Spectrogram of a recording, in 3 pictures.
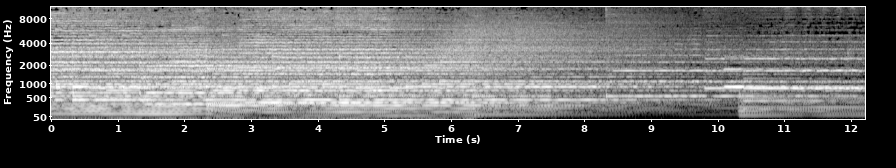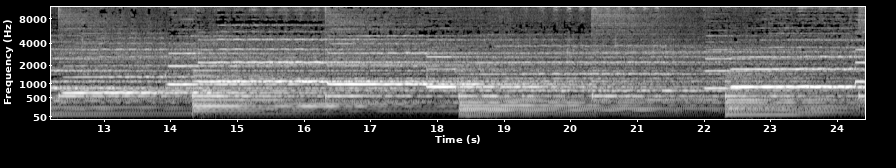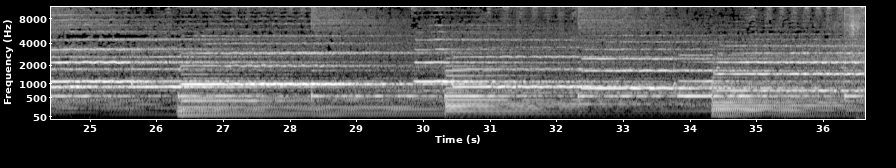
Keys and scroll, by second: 7.5 ctrl+-, 7.7 ctrl+=, 7.9 ctrl+-, 8.2 ctrl+0.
